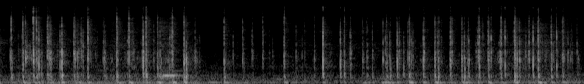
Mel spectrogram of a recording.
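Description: Fingertips of both hands type rapidly on the plastic keys of a black plastic desktop calculator with a hollow body. The result is a fast, uneven stream of short, dry, clicky taps with a bright edge, with brief pauses between bursts.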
